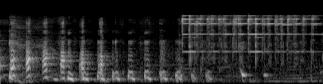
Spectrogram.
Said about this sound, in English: And I've got my little bell here. That's my little one that I use on my altar. So that's very sweet.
